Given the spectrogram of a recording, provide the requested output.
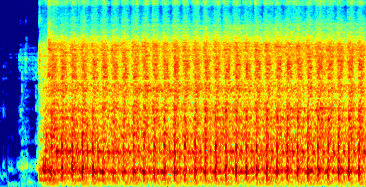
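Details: Garage air compressor after repair, refilled with one litre of engine oil and spring oiled: even rapid pumping beat of about three strokes a second, no knock or grinding; the earlier loud noise from lack of oil is gone.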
